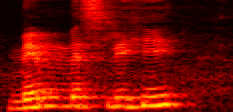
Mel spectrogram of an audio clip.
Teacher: we are going to just join the two memes together and the noon will become completely silent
